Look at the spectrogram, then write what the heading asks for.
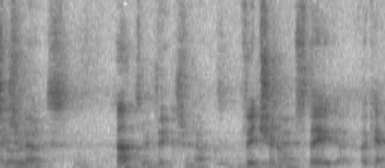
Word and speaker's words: Victorinox: But the manufacturer in this case, Victorinox. I've never heard of those guys. How do I pronounce that? Do I pronounce that right? Victorinox.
